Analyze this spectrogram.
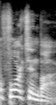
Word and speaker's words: Fortenbaugh: Joe FORTENBAUGH. That's how you say his name.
